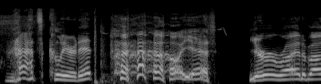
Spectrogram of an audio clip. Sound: laughing

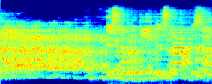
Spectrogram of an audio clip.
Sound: laughter

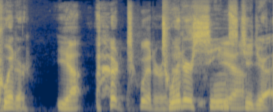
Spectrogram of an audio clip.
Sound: laughing

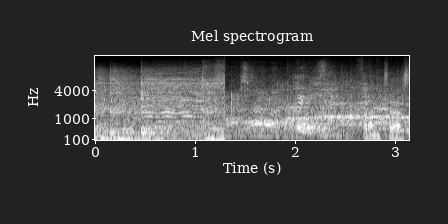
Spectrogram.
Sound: audience applauds

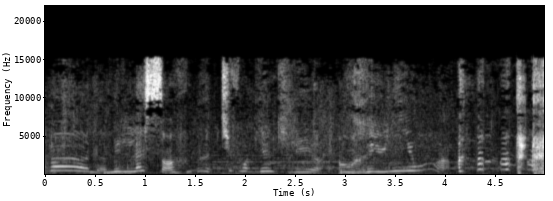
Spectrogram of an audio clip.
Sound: laughs

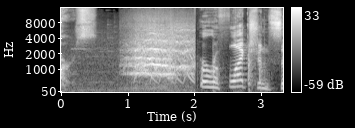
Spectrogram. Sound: police sirens

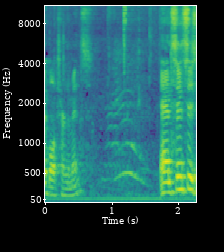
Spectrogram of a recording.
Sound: cheers

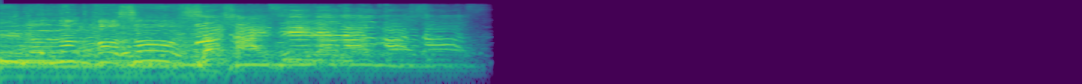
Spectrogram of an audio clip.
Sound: chants

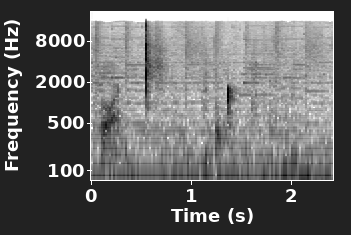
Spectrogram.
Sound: clapperboard clicking

